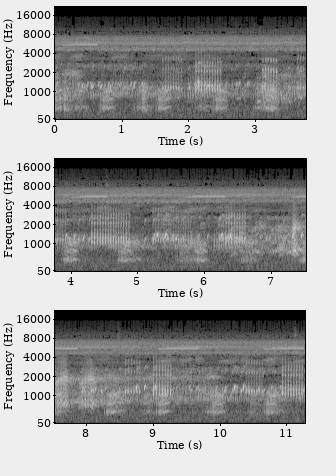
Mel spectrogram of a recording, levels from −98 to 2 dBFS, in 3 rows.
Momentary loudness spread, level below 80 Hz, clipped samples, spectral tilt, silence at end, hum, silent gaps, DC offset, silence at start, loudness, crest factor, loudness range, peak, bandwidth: 5 LU; -70 dBFS; under 0.1%; 1.5 dB/octave; 0 s; none; none; under 0.1%; 0 s; -25 LUFS; 18 dB; 2 LU; -8 dBFS; 15.5 kHz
